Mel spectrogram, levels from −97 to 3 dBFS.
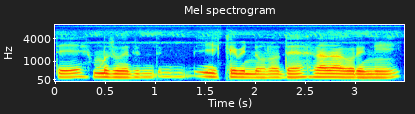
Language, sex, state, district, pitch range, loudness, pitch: Chakma, male, Tripura, Unakoti, 135-150 Hz, -17 LUFS, 140 Hz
